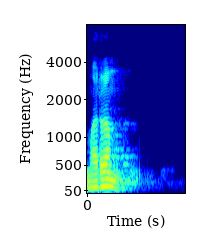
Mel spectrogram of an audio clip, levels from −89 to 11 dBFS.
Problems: none marked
